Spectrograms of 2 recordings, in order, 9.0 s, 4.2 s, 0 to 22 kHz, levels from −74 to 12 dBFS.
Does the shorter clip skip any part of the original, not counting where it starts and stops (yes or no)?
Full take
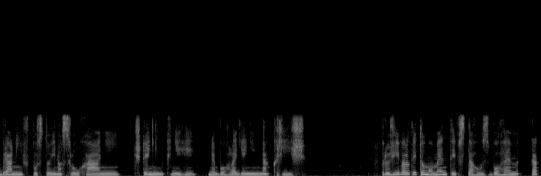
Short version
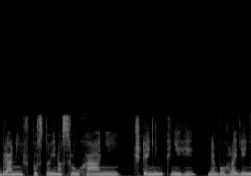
no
